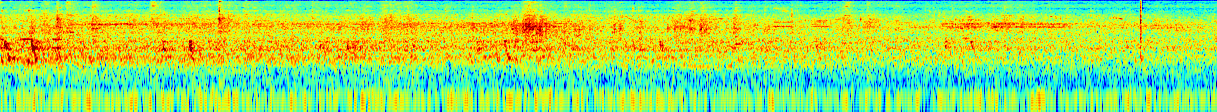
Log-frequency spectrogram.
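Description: Passenger coaches of an express train rolling away on the rails: a steady rumble of wheels on track, with a few sharp clicks as the wheels cross rail joints. It slowly fades as the train recedes.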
